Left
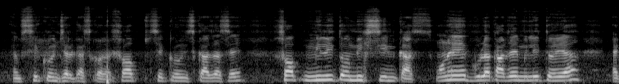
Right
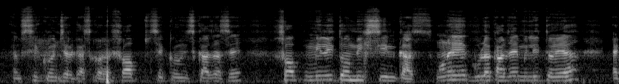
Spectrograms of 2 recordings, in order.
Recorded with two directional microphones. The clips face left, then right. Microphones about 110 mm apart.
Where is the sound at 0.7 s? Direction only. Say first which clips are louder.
Left 10 dB; 40° left (ahead or behind).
